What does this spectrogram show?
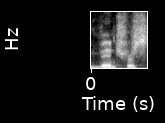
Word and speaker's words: Ventress: The band's name derives from Ventruss, Louisiana. Now, Ventruss, Louisiana is spelled Ventress.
